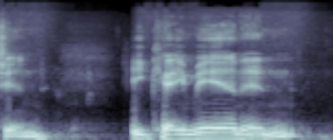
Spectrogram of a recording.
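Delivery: ordinary talk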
